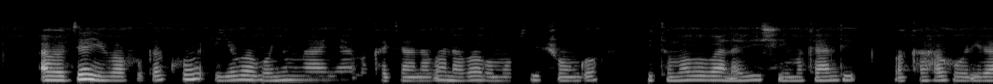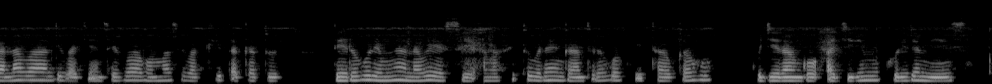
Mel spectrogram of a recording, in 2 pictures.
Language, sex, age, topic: Kinyarwanda, female, 18-24, education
